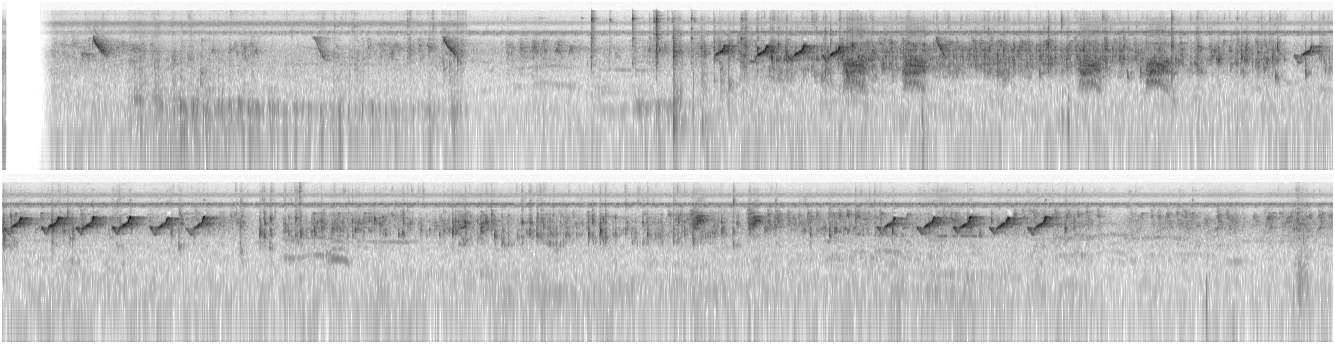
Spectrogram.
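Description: A bird chirping: first a few single high chirps, then three quick runs of five or six short, falling chirps.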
